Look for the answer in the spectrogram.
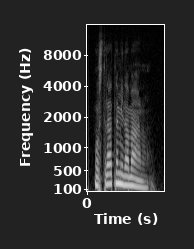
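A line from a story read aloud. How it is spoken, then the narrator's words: Trembling and sighing. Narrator (Italian): disse il principe tremando e sospirando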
